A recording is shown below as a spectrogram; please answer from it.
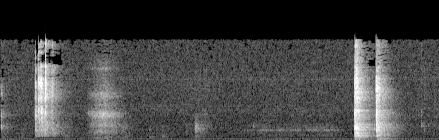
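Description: A PCIe Wi-Fi card and its metal bracket knocking against a PC case's expansion-slot area as the card is fitted: a short clatter about a third of a second in, light knocks after it, then two sharp clicks close together near the end.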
